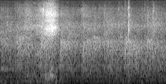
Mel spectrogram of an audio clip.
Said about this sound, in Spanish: Dale un aplauso a Dios.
